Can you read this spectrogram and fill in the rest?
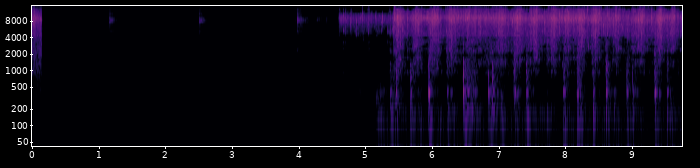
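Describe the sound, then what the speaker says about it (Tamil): Marinated chicken dropped into hot oil in a pan bursts into a loud, steady sizzle and crackle that keeps going, after a few faint clinks and a quiet start. "இப்போ மீடியம் ஃப்ளேமில் ஒரு 6 மினிட்டு நல்லா ஃப்ரை பண்ணிக்கிறேன்."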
